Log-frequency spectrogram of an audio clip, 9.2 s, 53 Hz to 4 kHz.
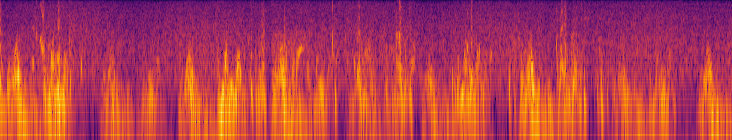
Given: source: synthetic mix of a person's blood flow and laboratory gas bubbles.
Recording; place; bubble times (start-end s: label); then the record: Doppler ultrasound of blood flow; precordium
0.00-0.09 s: bubbles
0.39-0.93 s: bubbles
0.99-1.06 s: bubbles
3.01-3.34 s: bubbles
3.38-3.90 s: bubbles
4.12-4.24 s: bubbles
4.39-4.73 s: bubbles
4.80-5.23 s: bubbles
5.62-6.17 s: bubbles
6.33-6.60 s: bubbles
6.70-6.79 s: bubbles
6.94-7.37 s: bubbles
7.43-7.63 s: bubbles
From the record:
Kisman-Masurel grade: 332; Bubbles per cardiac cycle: rolling drumbeat, 9 or more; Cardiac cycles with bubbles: 50 to 99%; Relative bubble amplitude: moderate (0.250 to 0.450); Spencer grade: 3 (all of the cardiac periods contain showers or single bubble signals, but not dominating or overriding the cardiac motion signals); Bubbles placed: only in the low amplitude regions of the cardiac cycle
